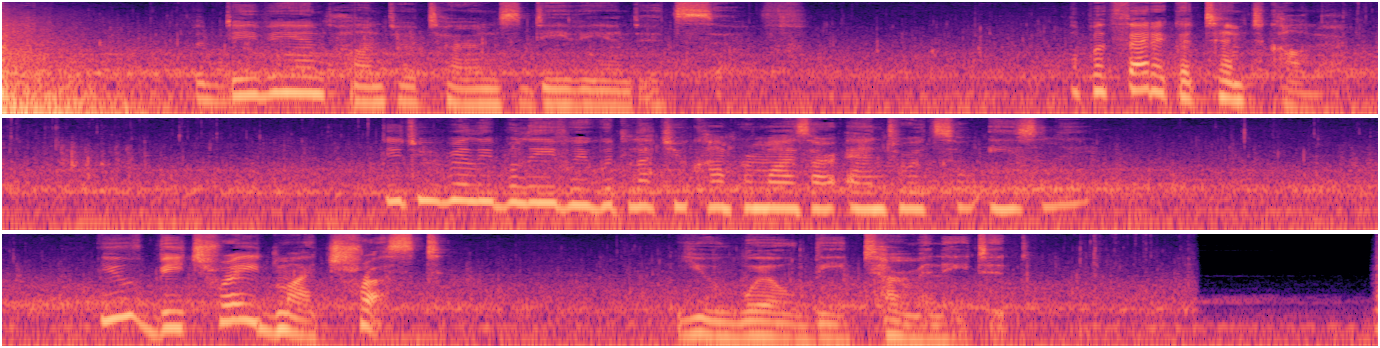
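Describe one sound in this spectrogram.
A woman speaks coldly and calmly, close by.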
